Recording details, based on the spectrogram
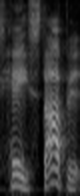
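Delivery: mock irritated, annoyed, getting-mad tone. Retelling telling a laughing cousin to stop: retelling own annoyed protest. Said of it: "I'm getting mad".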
